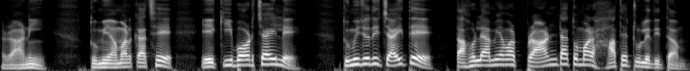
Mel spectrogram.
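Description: A man's voice: on the high side, sing-song, normal speed, dry recording, clean studio sound. A man voicing a grief-stricken middle-aged king in a mythological cartoon, speaking with dramatic anguish. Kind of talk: Bengali mythological cartoon voice acting.

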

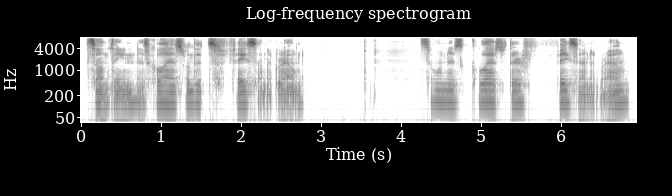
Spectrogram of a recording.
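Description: A man's voice: mid-range voice, little pitch movement, a little slow, darkish tone. A man hosting a let's play, reading visual novel narration aloud dramatically and stumbling over the text now and then. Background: faint game music.

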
